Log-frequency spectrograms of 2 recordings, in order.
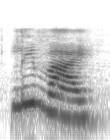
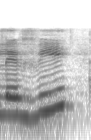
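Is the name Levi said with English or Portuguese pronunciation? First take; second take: English; Portuguese. First: The name is said with English pronunciation. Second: The name is said with Portuguese pronunciation. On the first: "em inglês nós dizemos Levi" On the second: "Da tribo de Levi"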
